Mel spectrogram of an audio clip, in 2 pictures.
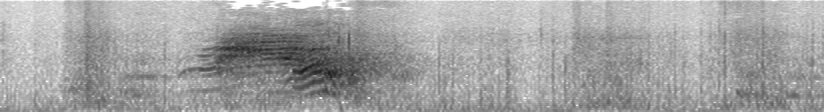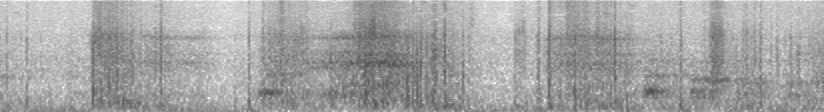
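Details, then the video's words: Domestic cats in a fierce fight: a harsh, noisy screech bursts out for under a second, then fades into scattered rustles and softer scuffling noises. "fierce fight of cats"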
